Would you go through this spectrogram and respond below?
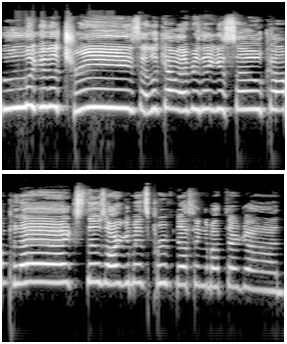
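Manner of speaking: shrill, very high-pitched put-on voice. Reading a viewer's comment quoting believers' arguments: high-pitched voice.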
